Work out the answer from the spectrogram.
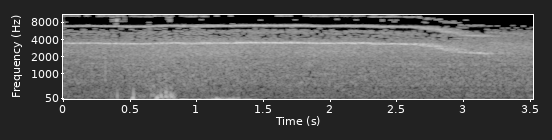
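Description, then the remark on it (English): A whistling kettle sounds a steady, shrill high-pitched tone that holds for several seconds, then slides slightly lower near the end, with a few soft low knocks at the start. “What shear doesn't go with a nice whistling kettle in the middle?”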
